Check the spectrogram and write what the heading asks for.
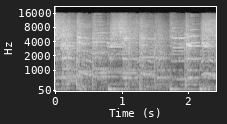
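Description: Javanese gamelan ensemble playing jaranan accompaniment: bronze metallophones and gongs ringing over a steady low drum beat, a few strokes a second.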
